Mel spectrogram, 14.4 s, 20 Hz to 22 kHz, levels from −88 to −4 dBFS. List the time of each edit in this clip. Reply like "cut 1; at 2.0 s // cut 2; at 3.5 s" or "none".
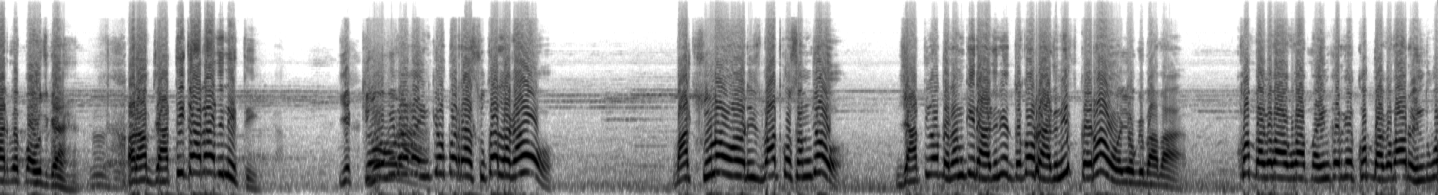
cut 1; at 4.0 s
